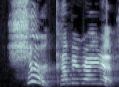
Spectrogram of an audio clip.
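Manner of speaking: high, loud, eager vendor voice; chirpy ice cream man. Acted. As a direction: sing it out like a too-cheerful ice cream man. Cheerful new ice cream man.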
